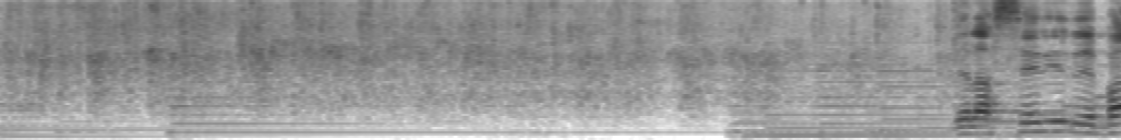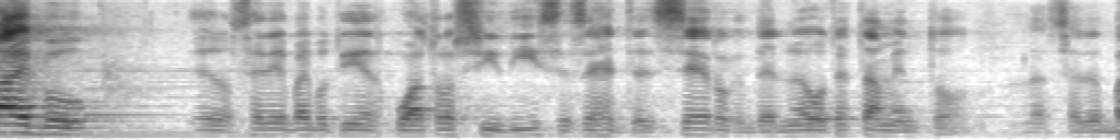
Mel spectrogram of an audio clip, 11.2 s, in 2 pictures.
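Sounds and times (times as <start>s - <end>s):
audience applause: 0.0s - 5.4s
speech: 4.8s - 11.2s.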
